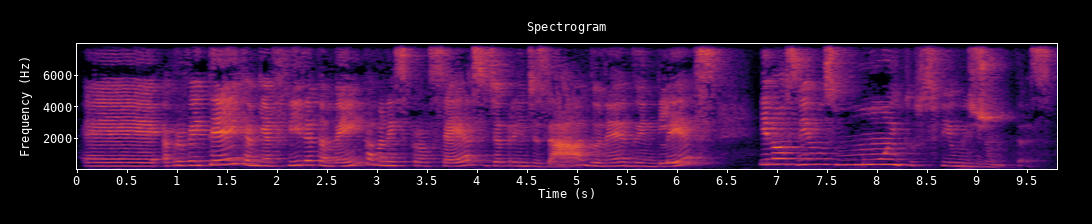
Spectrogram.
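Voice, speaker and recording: A middle-aged woman gives an unhurried Portuguese lesson, her voice sitting a little high as she walks through each point. She keeps asking questions and then answers them herself. The room around her is echoey. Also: expressive, darkish tone. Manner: explains step by step, often adds "né?" and asks itself questions. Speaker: Portuguese teacher. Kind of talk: informal online lesson.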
